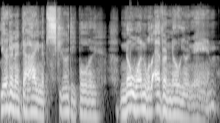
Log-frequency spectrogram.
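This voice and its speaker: A gloating villain of a film director, acted by a man in a screenplay read. He speaks in a mid-pitched voice, threatening and condescending. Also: expressive, moderate pace, darkish tone, close to an everyday voice. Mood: gloating menace. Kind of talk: screenplay table read acting.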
